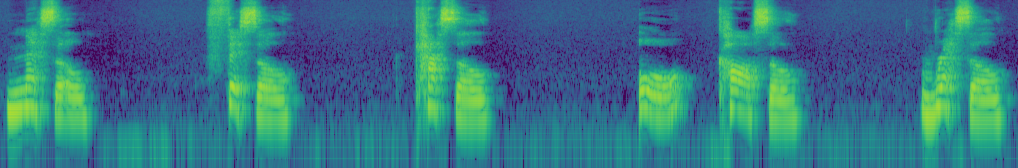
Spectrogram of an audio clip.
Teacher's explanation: when we have the spelling s l e s so we don't pronounce the t. Usually we don't pronounce the t.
